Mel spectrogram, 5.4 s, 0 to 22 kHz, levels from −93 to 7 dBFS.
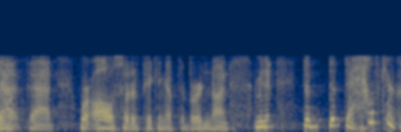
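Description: GSM full-rate codec damage runs through the whole speech clip: the codec models the vocal tract and drives it with sparse, regularly spaced excitation pulses, giving a plainly audible buzzy, gravelly roughness, consistent with the 13 kbps full-rate coder, and nothing above 3.8 kHz.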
